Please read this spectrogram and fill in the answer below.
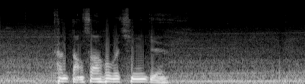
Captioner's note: engine brake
